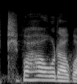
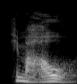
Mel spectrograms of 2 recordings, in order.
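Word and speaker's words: τιμάω: 티마오, 제가 티바오, 이게 뮤라고 하는 것은 M 발음이 나거든요. 그렇죠? 티마오, 이건 장음오거든요. 티마오.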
